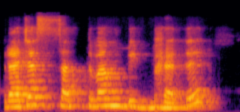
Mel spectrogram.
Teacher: Please note only the second bha is mahaprana. First is alpaprana.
